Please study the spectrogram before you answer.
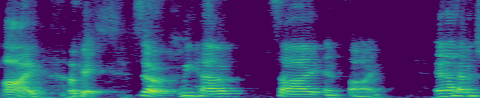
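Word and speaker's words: psi: you going to give the lecture on greek pronunciation sure yeah it's psy it scatters at the angle okay and then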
